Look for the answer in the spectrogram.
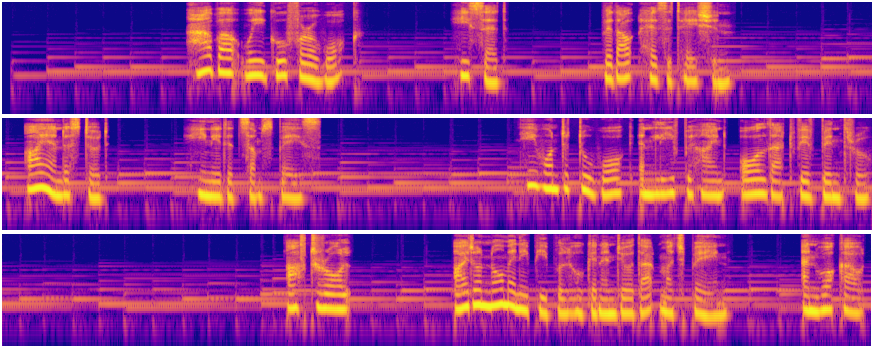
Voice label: Audiobook english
